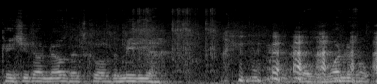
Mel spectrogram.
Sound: laughter

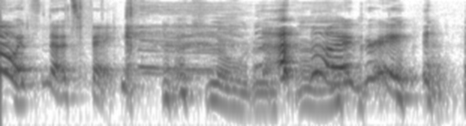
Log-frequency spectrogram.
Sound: laughing

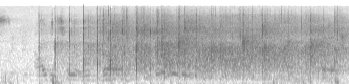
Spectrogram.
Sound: everyone clapping

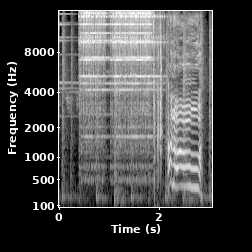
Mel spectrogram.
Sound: telephone ringing

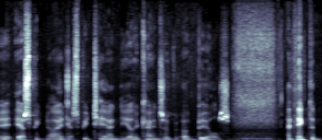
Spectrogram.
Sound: inhales heavily

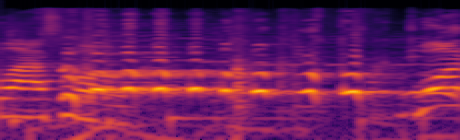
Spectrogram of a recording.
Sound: laughing

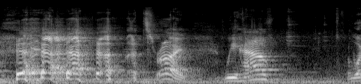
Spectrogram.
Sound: laughing

